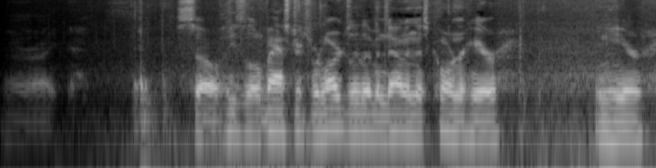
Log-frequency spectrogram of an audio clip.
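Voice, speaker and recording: A man's voice: fairly low pitch, fairly even intonation, unhurried, dark tone. A man with a stuffy, congested voice, rambling with lots of fillers as he narrates a car repair. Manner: rambling, filler-heavy, mildly profane. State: congested from a cold, stuffy nasal voice. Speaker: car hobbyist doing repairs. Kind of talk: casual DIY narration while working. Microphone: action camera on the job. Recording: dull lo-fi camera audio with noise.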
